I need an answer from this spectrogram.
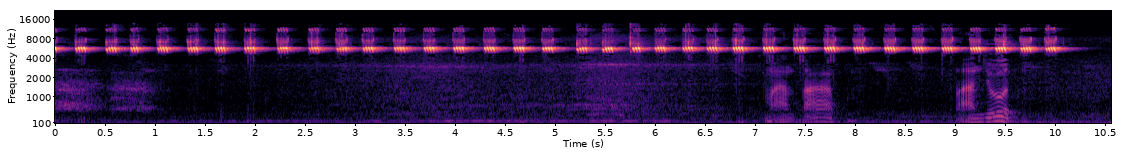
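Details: Cricket, described as fierce and loud, calling without a break: steady high-pitched pulses, about three and a half per second, with a few short voice-like sounds in the background.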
